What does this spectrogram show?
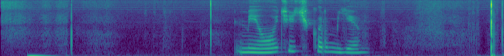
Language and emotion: Russian, neutral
